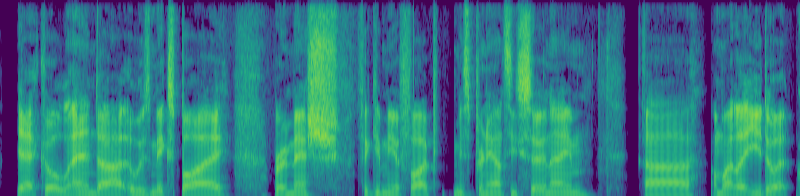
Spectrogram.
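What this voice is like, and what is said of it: Australian English accent. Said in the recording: “my Australian accent”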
